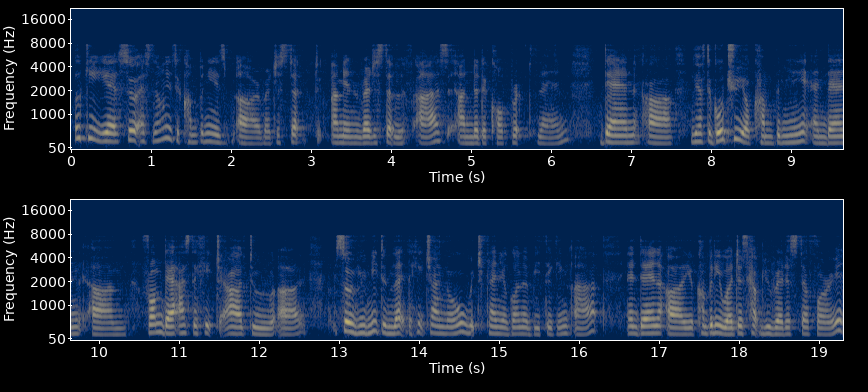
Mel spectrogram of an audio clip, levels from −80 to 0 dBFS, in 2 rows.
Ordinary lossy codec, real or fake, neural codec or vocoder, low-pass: none; fake; codec, 16 kHz, 4 kbps, FunCodec, trained on LibriTTS, 50 frames a second; none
